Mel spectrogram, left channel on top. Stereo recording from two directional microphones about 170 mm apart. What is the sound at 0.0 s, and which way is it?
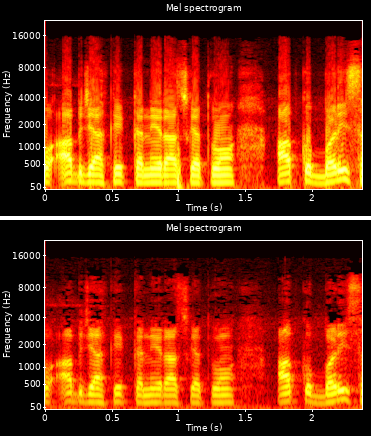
Speech, 45° left (ahead or behind).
